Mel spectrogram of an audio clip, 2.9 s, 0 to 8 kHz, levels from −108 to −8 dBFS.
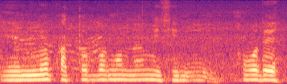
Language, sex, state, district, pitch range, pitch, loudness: Chakma, male, Tripura, Dhalai, 155-170 Hz, 165 Hz, -15 LUFS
